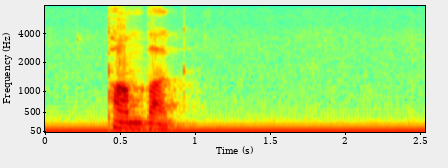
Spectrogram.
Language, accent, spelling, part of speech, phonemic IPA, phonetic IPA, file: Armenian, Western Armenian, բամբակ, noun, /pɑmˈpɑɡ/, [pʰɑmpʰɑ́ɡ], HyW-բամբակ.ogg
- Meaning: 1. cotton (fiber) 2. absorbent cotton, cotton wool, wadding, batting 3. candy floss, cotton candy, fairy floss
